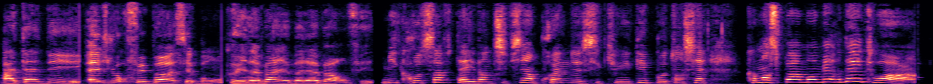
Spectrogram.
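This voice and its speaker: Recording in her bedroom, a student vlogger in young adulthood talks casually, with frequent swearing and self-deprecating jokes. She speaks quickly in a fairly high, mellow voice with fairly even intonation.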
